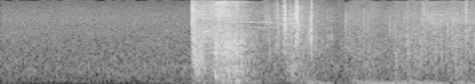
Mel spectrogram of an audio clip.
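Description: A crossbow fires with a sharp snap.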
